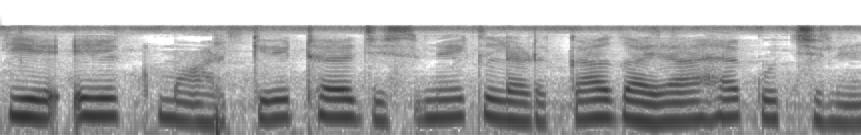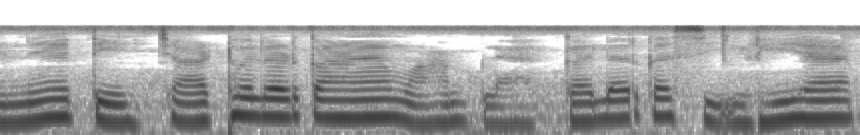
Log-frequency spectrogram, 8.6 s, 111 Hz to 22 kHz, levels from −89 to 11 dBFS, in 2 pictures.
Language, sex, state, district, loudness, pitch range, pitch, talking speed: Hindi, female, Odisha, Sambalpur, -18 LUFS, 195-225 Hz, 215 Hz, 155 wpm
